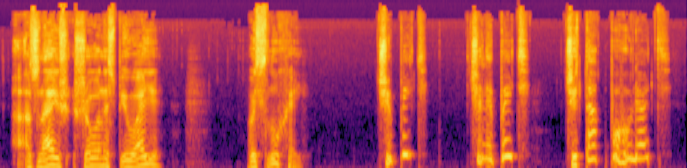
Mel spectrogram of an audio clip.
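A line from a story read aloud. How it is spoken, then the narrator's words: Laughing. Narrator (Ukrainian): Григорій засміявся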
